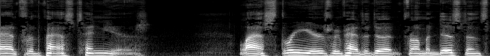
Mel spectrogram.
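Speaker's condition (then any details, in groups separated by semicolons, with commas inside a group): Multiple sclerosis; progressive form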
